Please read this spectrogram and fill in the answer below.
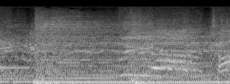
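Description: Industrial punk/metal song: a man's half-sung, half-yelled vocal with wavering, gliding pitch over a steady heavy band backing of bass, guitars and drums.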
